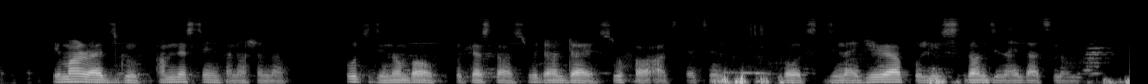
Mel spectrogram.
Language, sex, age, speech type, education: Nigerian Pidgin, male, 15-29, spontaneous, secondary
